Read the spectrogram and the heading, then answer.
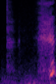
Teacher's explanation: A bit like Norwegian in a way, it goes down to come up.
